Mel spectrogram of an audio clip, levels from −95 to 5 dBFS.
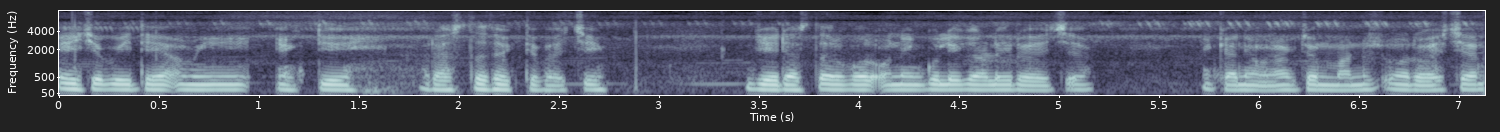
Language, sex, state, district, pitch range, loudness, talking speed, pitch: Bengali, male, Assam, Hailakandi, 125-135 Hz, -17 LUFS, 145 wpm, 130 Hz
